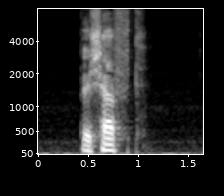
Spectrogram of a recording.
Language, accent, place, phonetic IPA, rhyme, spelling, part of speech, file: German, Germany, Berlin, [bəˈʃaft], -aft, beschafft, verb, De-beschafft.ogg
- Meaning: 1. inflection of beschaffen: second-person plural present 2. inflection of beschaffen: third-person singular present 3. inflection of beschaffen: plural imperative 4. past participle of beschaffen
